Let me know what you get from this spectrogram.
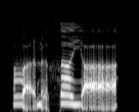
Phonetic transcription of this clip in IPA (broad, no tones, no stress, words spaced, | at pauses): βa̰ɳə̰θɐ ja̰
